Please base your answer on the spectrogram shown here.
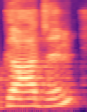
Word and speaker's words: garden: Garden, as a consonant sound comes after the letter R goes silent. So you have to pronounce the word as garden, garden.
